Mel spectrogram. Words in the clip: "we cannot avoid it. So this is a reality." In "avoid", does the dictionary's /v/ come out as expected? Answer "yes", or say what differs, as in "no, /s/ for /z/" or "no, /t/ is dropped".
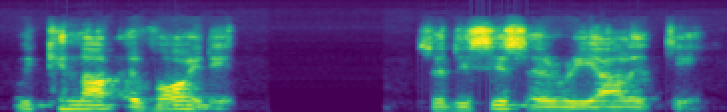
yes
